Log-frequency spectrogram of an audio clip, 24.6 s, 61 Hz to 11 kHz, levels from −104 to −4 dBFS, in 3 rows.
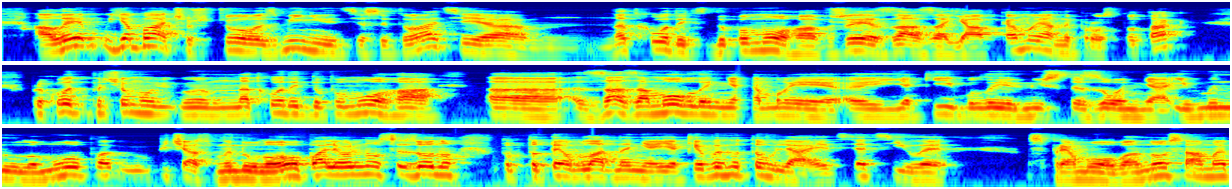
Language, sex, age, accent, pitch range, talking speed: Ukrainian, male, 30-49, native, 125-165 Hz, 100 wpm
